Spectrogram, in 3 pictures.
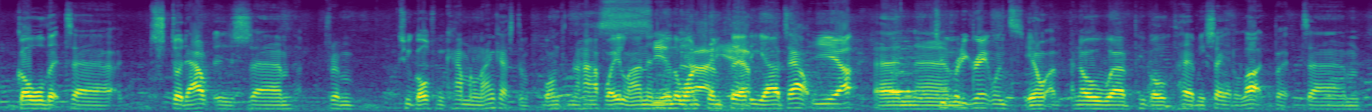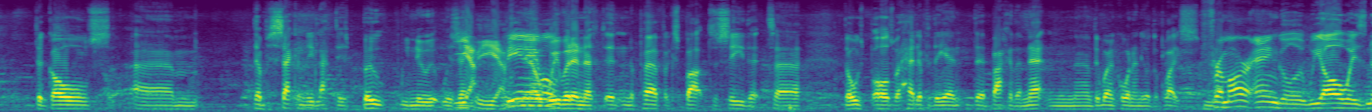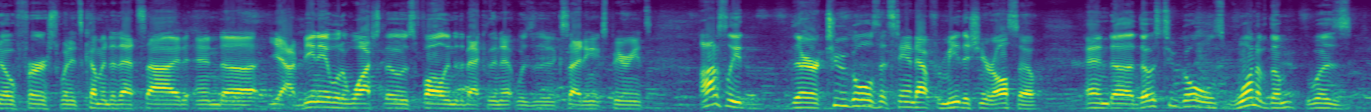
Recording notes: In The House was LIVE from Oxmoor Toyota with a plethora of special playoff guests.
